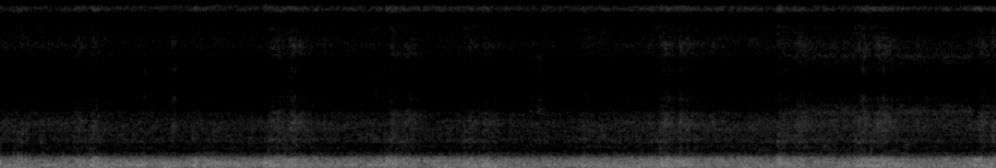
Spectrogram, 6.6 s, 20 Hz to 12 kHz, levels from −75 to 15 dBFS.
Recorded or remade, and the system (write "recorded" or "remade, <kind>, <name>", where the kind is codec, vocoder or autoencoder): recorded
